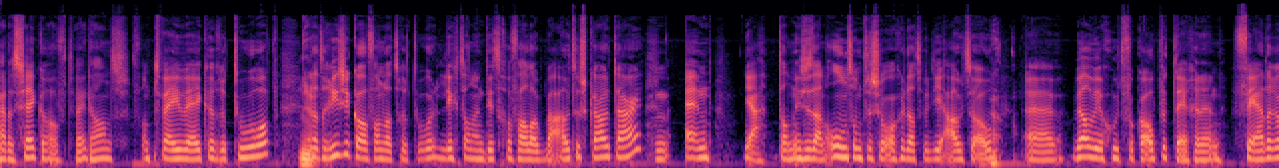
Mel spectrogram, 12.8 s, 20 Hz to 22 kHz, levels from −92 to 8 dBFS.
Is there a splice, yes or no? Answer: yes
